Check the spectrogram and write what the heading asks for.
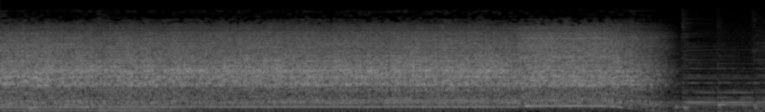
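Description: Countertop blender running full power, blending a thick apple, milk and flour batter. Its hum rises slightly about five seconds in, then it switches off and winds down near the end.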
